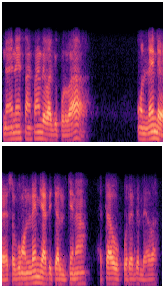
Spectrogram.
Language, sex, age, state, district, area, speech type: Odia, male, 18-30, Odisha, Bargarh, urban, conversation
